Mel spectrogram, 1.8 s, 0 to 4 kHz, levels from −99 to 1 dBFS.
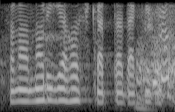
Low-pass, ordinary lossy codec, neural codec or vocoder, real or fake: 3.6 kHz; none; none; real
